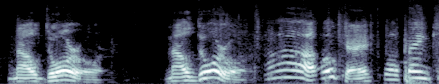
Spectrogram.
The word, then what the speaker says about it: Maldoror: Songs of Maldorador? Maldorador? Maldoro. What? Songs of Maldoror. Maldoror. All right. No one corrected me. Come on. I pronounce it as Maldoror.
